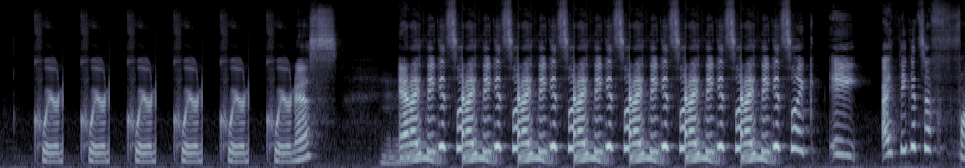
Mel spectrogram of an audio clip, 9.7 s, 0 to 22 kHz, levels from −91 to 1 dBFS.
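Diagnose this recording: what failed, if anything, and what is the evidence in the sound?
Repeated frames at the codec or storage stage: a 0.46 s block loops from 0.63 to 2.95 s and a 0.56 s block from 4.62 to 7.97 s, each showing as identical repeating spectrogram patterns.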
